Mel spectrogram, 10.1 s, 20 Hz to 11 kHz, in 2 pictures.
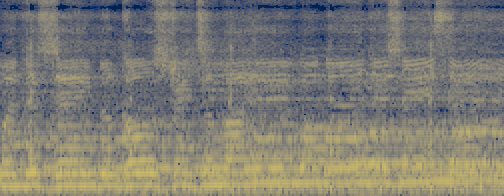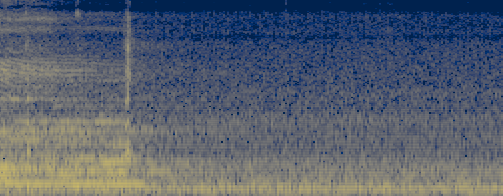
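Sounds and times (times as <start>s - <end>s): song note held: 0.0s - 7.4s
steady low hum: 0.0s - 10.0s.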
